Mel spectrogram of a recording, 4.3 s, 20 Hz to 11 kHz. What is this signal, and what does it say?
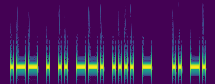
Morse code, heard as a keyed tone, about 20 wpm, 700 Hz. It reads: WEIGHT IN
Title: Sentences from Top 1000 Words - Review Part 3 - 20wpm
